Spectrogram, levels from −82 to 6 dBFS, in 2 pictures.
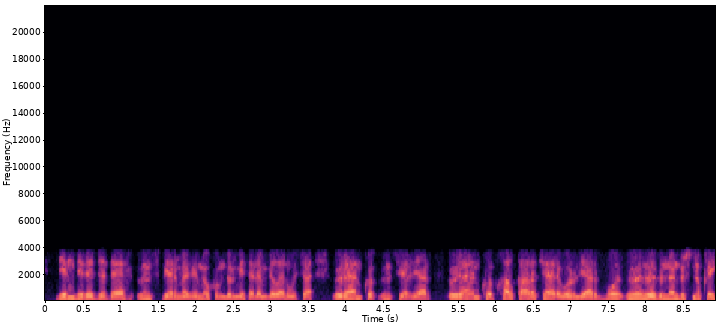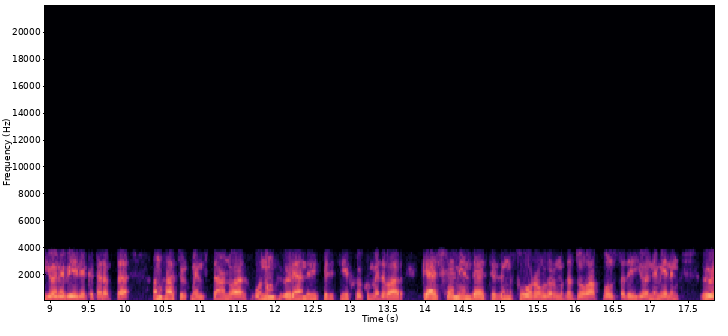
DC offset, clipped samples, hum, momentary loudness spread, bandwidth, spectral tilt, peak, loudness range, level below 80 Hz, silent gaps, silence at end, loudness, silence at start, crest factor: under 0.1%; under 0.1%; none; 7 LU; 4 kHz; -3.5 dB/octave; -2 dBFS; 3 LU; -62 dBFS; none; 0 s; -20 LUFS; 0.15 s; 16 dB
